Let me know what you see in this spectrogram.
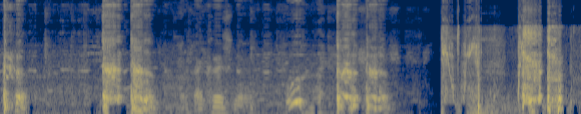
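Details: Adult giving three pairs of harsh, explosive coughs separated by quieter breathy sounds, faint music in background; repeated coughing.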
